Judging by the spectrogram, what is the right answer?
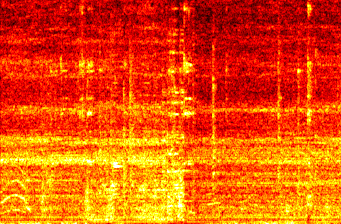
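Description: Steady hiss and hum inside the cab of a Shay geared steam locomotive under steam, with scattered light metallic clinks.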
